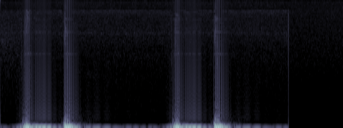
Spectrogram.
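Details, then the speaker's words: Normal heartbeat, a repeating "thump thump" rhythm. "Thump thump, thump thump. Why does it make a sound like that?"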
